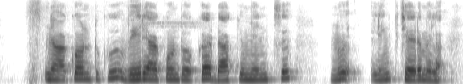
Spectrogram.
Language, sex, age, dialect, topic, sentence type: Telugu, male, 18-24, Utterandhra, banking, question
